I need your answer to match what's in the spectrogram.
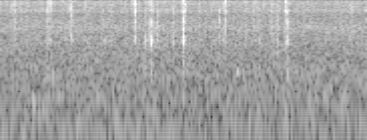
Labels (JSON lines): {"label": "ambient", "recorder": "HydroMoth"}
